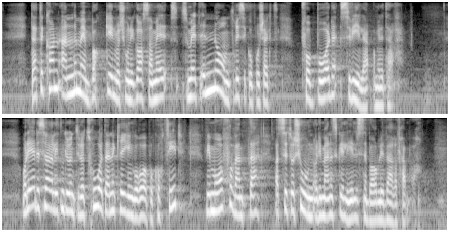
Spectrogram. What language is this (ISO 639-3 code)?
nor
